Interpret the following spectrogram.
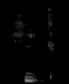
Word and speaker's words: hic: Hic steterat. Now, hic means here, because remember, hic with a long I means here, whereas hic with a short I means this.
